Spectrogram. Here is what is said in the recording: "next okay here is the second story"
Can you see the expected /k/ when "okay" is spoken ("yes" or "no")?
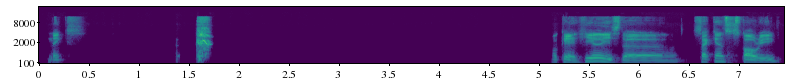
yes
